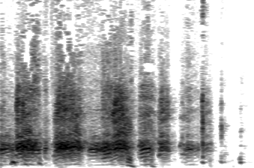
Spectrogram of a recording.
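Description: A duck quacking sound effect: a rapid, loud series of nasal, honking quacks that runs almost without a break, then ends in a few shorter, separate calls.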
